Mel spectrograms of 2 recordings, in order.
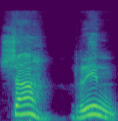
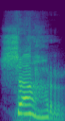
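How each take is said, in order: First: The word ends with an in sound. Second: The word ends with an r sound.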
